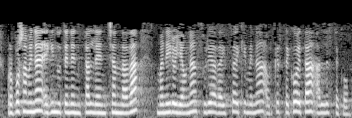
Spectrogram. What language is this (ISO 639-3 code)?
eus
